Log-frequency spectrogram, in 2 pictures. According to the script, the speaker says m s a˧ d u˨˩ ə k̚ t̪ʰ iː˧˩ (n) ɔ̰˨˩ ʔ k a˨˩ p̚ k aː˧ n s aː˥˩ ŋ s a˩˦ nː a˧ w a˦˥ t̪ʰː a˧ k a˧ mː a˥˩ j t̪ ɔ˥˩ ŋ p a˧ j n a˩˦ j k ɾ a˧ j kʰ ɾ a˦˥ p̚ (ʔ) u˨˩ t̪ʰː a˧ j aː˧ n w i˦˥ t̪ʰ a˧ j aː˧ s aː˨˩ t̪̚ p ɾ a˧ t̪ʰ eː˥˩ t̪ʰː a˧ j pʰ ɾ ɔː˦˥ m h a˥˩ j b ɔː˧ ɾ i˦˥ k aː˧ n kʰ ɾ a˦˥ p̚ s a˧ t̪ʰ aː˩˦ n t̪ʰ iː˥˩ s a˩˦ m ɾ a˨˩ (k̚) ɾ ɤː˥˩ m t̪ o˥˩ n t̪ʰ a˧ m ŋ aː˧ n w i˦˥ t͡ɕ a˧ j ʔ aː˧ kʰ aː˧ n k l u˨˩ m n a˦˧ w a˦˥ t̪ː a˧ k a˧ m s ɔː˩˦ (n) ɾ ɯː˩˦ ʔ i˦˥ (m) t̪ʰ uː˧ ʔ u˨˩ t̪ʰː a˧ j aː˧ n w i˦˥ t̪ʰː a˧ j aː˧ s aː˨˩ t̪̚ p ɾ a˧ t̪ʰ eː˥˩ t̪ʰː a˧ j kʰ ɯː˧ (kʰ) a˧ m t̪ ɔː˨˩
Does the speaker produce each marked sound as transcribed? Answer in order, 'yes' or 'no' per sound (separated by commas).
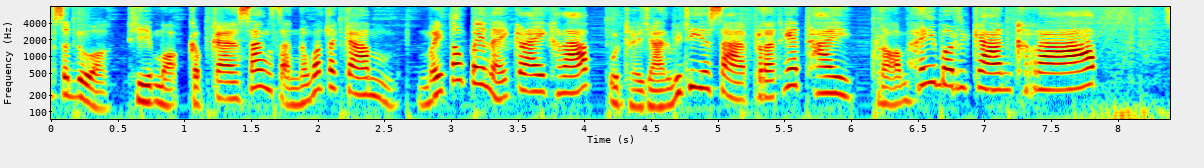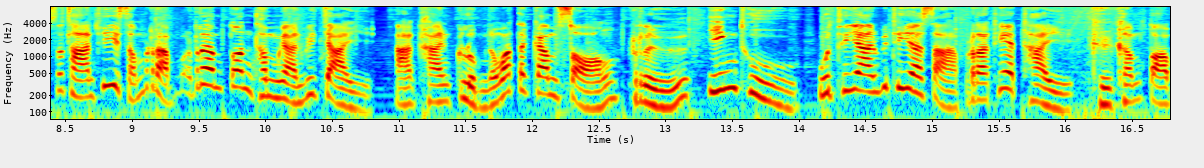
no, yes, no, no, no, yes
